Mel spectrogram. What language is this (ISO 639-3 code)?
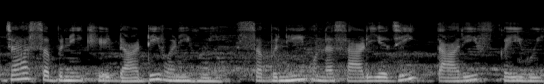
snd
